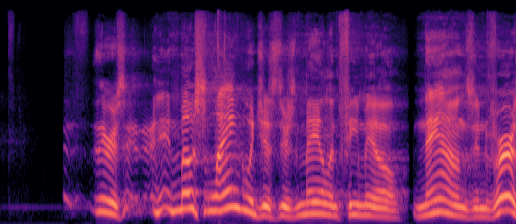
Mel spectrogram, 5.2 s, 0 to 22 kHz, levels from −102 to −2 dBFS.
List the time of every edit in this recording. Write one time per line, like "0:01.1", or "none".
0:04.0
